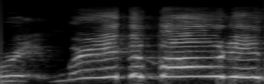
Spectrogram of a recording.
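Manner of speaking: very high, loud screaming call. Retelling screaming at the coaches from the stands: retelling own screaming. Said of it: "and I'm screaming and screaming".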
